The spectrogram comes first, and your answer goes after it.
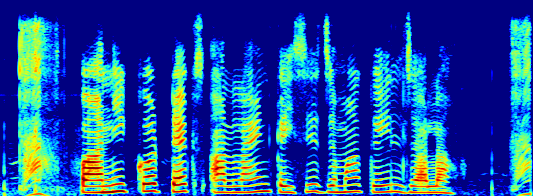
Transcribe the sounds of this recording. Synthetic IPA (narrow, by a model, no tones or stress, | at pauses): paːnikɔʈɛksanlaɪnkəɪsed͡ʒəmakəɪld͡ʒaːla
